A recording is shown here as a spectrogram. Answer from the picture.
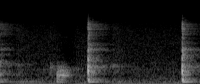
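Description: Golpe on a classical guitar: a fingertip taps the wooden top beside the strings, three knocks about a second apart, each with a short ring from the body. It gives a snare-drum-like hit with the snares off, without the strings' 'cha'.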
